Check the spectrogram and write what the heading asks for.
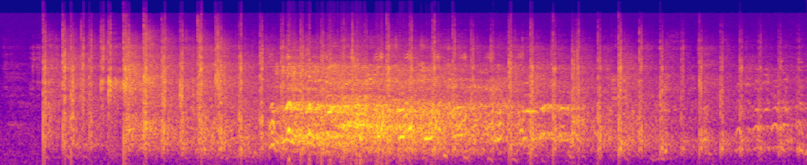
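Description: A small group of people clapping in a theatre, distinct claps several a second, with cheering voices joining from about three seconds in.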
